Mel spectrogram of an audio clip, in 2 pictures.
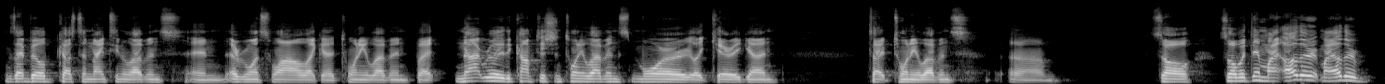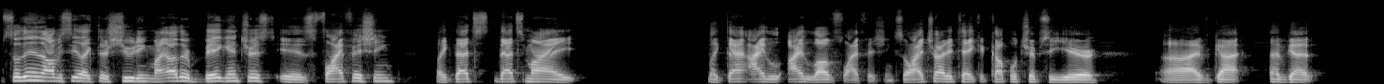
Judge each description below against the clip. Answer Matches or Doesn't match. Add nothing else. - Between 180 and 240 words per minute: Doesn't match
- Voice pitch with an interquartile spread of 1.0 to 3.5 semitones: Doesn't match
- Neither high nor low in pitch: Doesn't match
